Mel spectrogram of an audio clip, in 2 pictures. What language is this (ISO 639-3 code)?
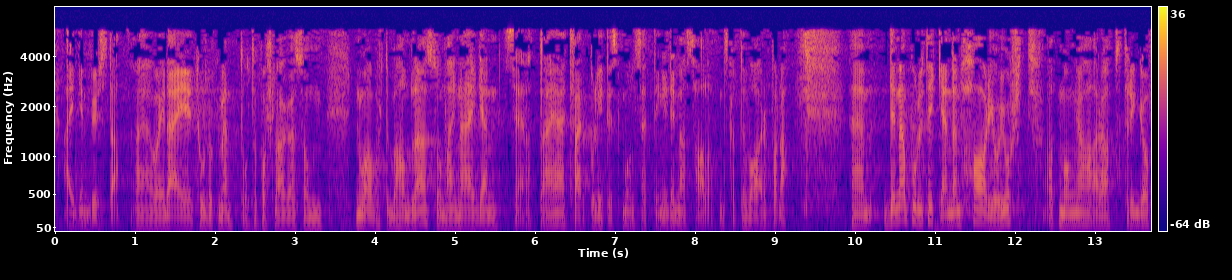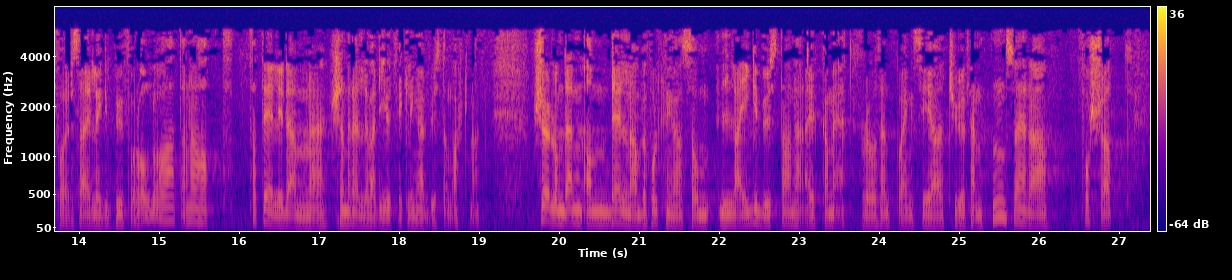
nno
